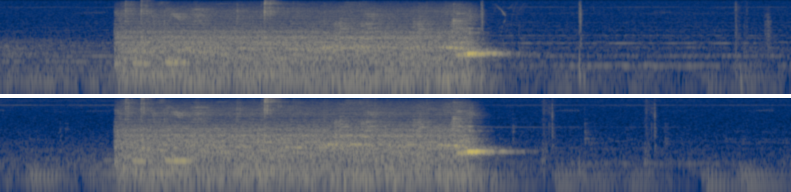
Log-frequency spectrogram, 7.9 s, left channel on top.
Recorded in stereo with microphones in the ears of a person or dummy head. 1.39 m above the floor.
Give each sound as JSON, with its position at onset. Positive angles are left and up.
{"t": 1.1, "sound": "a bird", "side_deg": -5, "distance_m": 1.8}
